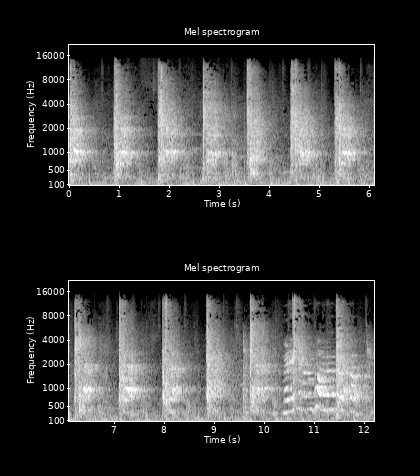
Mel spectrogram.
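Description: Steady rhythmic claps keeping time for a workout routine, a sharp hit a little more than once a second, each ringing briefly. A voice is heard briefly near the end.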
